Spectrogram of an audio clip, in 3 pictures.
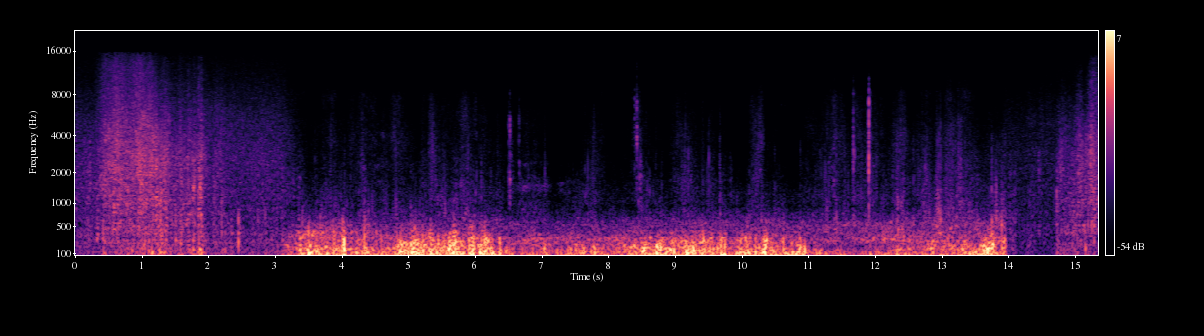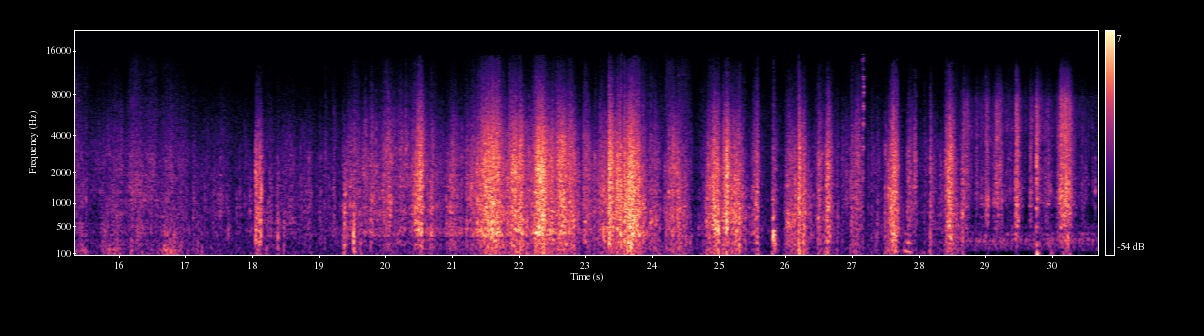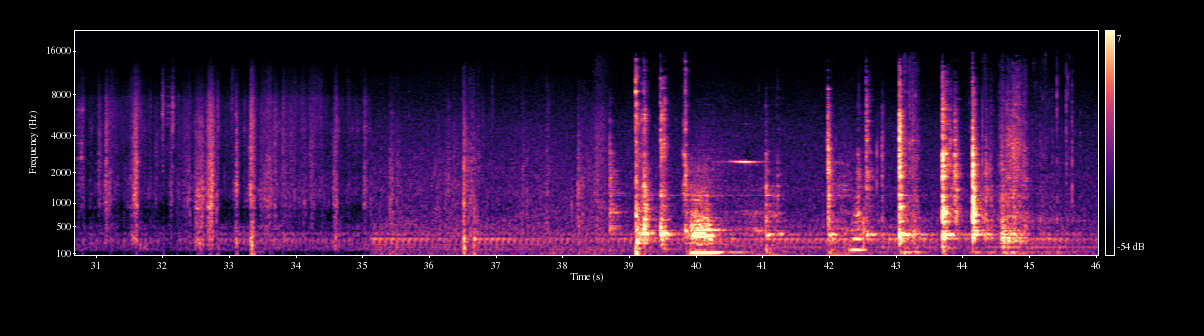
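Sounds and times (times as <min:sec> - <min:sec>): canvas rustling: 0:00.0 - 0:03.2, 0:11.0 - 0:39.1
footsteps: 0:23.4 - 0:40.4.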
